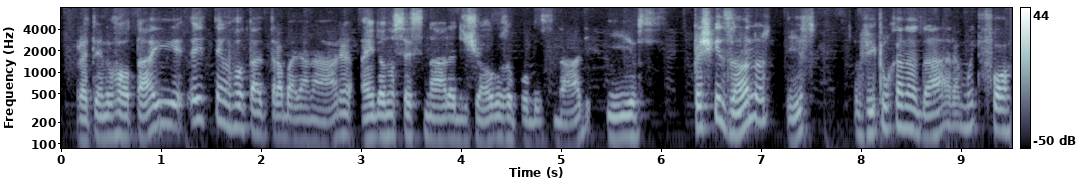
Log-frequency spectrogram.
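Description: Lively intonation and a fairly quick pace mark this man's talk in an unremarkable speaking voice. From Pernambuco, Brazil. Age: 20s. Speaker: graphic designer. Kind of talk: casual chat.

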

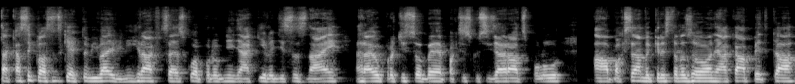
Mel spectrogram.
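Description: An unremarkable speaking voice from a man, fairly high in pitch, at a fairly quick pace. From Czechia, Brno. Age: 20s. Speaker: gaming streamer. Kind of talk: casual interview.

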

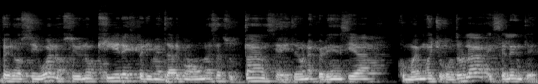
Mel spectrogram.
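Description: A man rattles off words at a very fast pace, with audible room echo around him. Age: 30s. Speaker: therapist or coach. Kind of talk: casual interview chat.

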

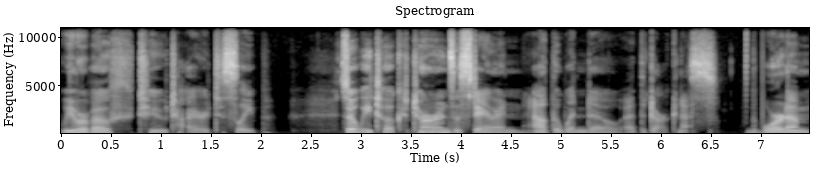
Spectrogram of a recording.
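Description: A woman with a very deep, low pitch and a dark, mellow tone, a dramatic tone and lively intonation at a fairly slow pace, on a very clean recording with a silent background. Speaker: podcast host. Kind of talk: reading aloud lyrics in a storytelling, audiobook-like style; short scripted daily podcast narration. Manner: measured, narrative, dramatic.

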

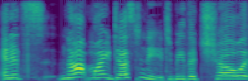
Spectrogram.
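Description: Projecting her raised voice, a woman with an American accent sounds animated and bright, with a sharp tone, in a very clean recording with a silent background. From Louisiana. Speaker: podcast host, actor and comedian. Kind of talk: solo casual monologue. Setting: recording booth. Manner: loud.

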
